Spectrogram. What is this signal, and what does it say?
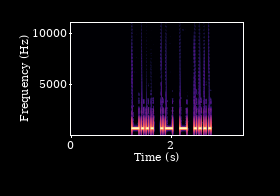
Morse code, heard as a keyed tone, about 25 wpm, 700 Hz. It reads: BATH
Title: Multi-letter Phonemes Repeated 3x 25wpm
